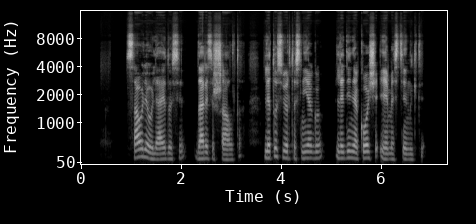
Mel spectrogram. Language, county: Lithuanian, Vilnius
